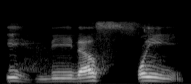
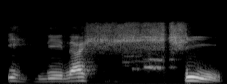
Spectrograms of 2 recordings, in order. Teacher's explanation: ujung lidah di bawah gigi seri dalam, kemudian lidah yang belakangnya lebih naik. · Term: huruf Sod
